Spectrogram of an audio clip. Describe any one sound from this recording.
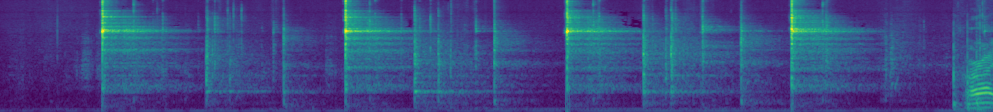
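A metal wrench clanks and rings against a wheel's lug nuts.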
